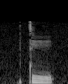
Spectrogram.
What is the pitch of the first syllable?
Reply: low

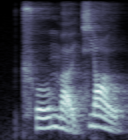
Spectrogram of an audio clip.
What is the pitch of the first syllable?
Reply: rising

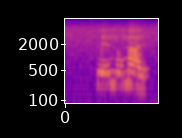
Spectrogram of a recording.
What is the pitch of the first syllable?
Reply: rising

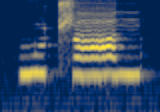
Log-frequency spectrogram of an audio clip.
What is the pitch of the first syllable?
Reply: high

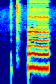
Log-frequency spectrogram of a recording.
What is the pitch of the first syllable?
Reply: high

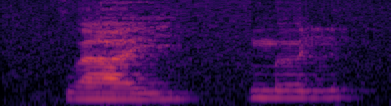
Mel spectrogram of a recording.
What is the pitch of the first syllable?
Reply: low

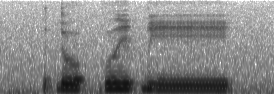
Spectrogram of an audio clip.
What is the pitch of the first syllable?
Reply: low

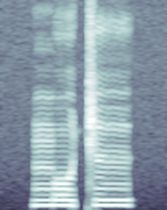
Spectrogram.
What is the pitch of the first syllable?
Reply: low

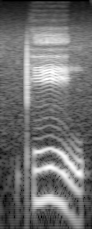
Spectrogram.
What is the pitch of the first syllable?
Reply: falling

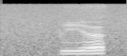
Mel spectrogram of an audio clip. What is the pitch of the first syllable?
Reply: rising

